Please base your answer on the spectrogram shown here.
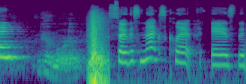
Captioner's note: whooshing sound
